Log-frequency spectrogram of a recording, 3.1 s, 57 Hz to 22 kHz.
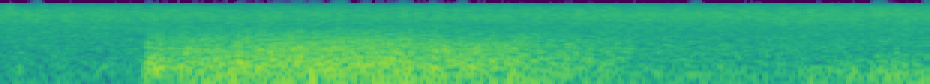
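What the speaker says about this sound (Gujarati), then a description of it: "માધવપુર ગામે 2 કલાકમાં 3 ઇંચ વરસાદ વરસ્યો" Heavy monsoon rain in Madhavpur village, Porbandar, pours down loudly with a deep thunder rumble swelling in and slowly fading, the downpour continuing steadily afterward.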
